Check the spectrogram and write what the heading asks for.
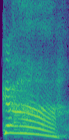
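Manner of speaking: high startled gah; startled gasp. Acted. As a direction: jump with fright. Mouse startled by reflection.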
